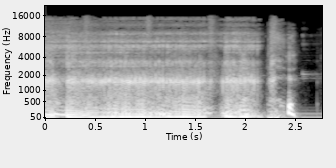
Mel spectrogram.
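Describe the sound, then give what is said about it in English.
A person imitates the heavy, wheezing breathing of an overweight person, a loud raspy, snore-like rush of air that runs for about two seconds before cutting off abruptly. “Don't have the breathing of an overweight.”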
